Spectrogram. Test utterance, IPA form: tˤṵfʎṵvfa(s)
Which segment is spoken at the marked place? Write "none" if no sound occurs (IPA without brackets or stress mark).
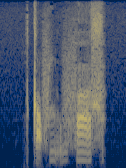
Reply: s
